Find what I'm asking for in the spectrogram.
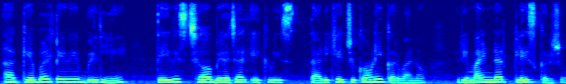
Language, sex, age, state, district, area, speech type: Gujarati, female, 18-30, Gujarat, Surat, rural, read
